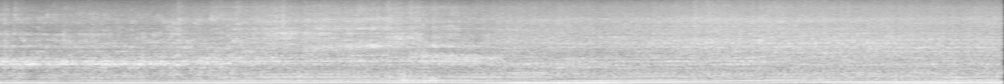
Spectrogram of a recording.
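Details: Exmark Quest zero-turn mower, Briggs Intek V-twin, after a valve guide repair for bogging and loss of power under load; a strong, steady beat with even pitch, loud muffler noise, smoking from one side, no stumbling: both cylinders firing, normal running.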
